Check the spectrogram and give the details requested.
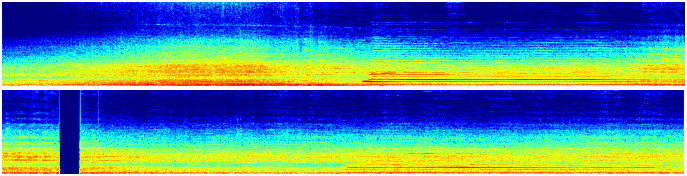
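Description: Indian Railways electric express train passing close at speed: wheels and coaches rolling on the rails with a rising rumble, and a long locomotive horn blast about five seconds in that is held for nearly four seconds. After an abrupt cut the passenger coaches keep rolling past, and a second long horn blast sounds near the end.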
